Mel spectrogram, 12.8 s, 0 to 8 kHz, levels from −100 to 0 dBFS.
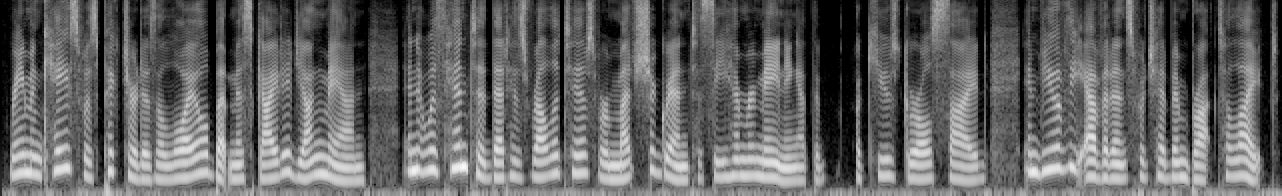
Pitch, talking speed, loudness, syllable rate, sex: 205 Hz, 190 wpm, -18 LUFS, 5.2 syllables/s, female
